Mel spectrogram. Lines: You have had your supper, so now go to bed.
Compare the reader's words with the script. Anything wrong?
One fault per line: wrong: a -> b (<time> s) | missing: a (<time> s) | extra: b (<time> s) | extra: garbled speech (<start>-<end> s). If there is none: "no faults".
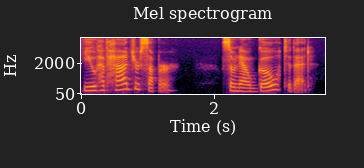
no faults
